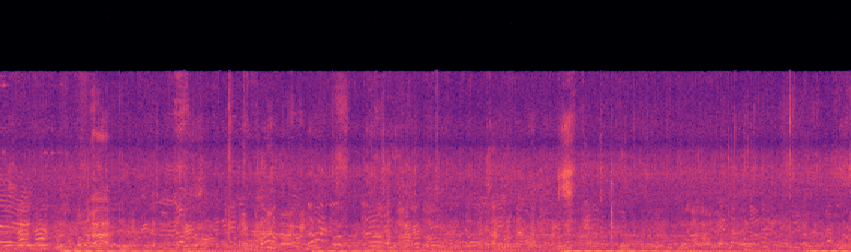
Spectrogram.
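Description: A large crowd chatters and calls out outdoors, close by.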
